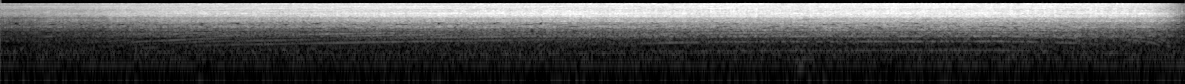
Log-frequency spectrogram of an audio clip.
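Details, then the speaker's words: Graham Farish GNER HST loco motor, Chinese Poole-type chassis, after non-runner fix, spun with direct power both directions: smooth high whine climbs then holds steady and even; motor running well. "so i'm just going to spin this up this is one way sounds good now we'll go the other way"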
